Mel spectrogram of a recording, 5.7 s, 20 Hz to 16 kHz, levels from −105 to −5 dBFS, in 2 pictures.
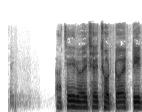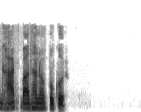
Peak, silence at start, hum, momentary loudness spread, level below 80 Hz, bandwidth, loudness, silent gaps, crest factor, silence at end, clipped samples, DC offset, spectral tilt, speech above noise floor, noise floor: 0 dBFS; 1.1 s; none; 8 LU; -56 dBFS; 8.2 kHz; -15 LUFS; none; 16 dB; 1.55 s; under 0.1%; under 0.1%; -6 dB/octave; over 75 dB; under -90 dBFS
